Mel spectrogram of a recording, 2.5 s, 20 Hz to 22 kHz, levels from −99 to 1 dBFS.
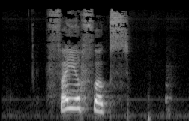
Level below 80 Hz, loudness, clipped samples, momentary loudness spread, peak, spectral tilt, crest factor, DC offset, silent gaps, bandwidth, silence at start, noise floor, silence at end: -68 dBFS; -22 LUFS; under 0.1%; 19 LU; -6 dBFS; -2.5 dB/octave; 20 dB; under 0.1%; none; 17 kHz; 0.7 s; -68 dBFS; 0.8 s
